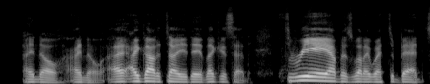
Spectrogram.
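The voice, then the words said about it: Worn-out, failing voice. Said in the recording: “My voice is going on me.”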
